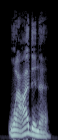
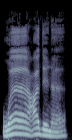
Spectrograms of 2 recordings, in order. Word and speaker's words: واعدنا: أيضا في الآية التي تليها في قوله سبحانه وتعالى وإذ واعدنا موسى 40 ليلة، بعض الناس ينطقها وعدنا بدون ألف ولا ينتبه إلى الألف الصغيرة المرسومة بعد الواو، فالصواب واعدنا، وإن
